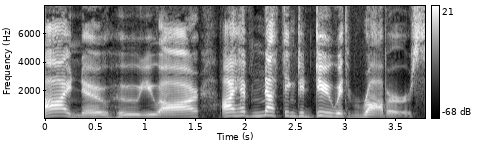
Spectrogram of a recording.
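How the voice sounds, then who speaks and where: Fairly slow delivery in a put-on character voice, pitched in the middle range. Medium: read story.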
